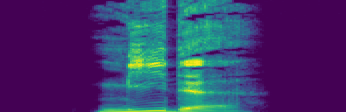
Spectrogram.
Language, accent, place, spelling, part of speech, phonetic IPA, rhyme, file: German, Germany, Berlin, miede, verb, [ˈmiːdə], -iːdə, De-miede.ogg
- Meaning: first/third-person singular subjunctive II of meiden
